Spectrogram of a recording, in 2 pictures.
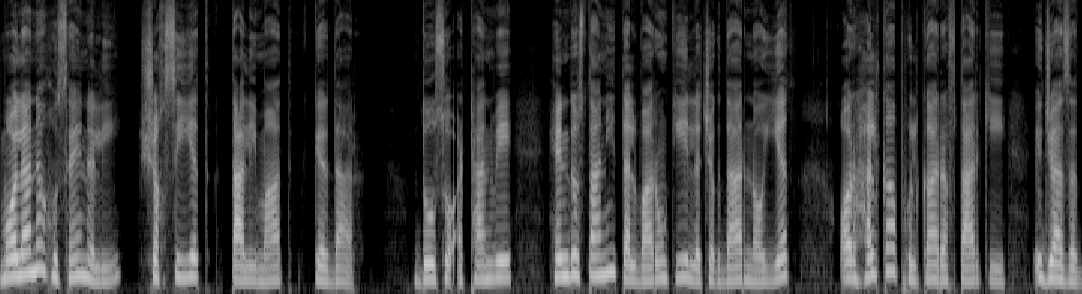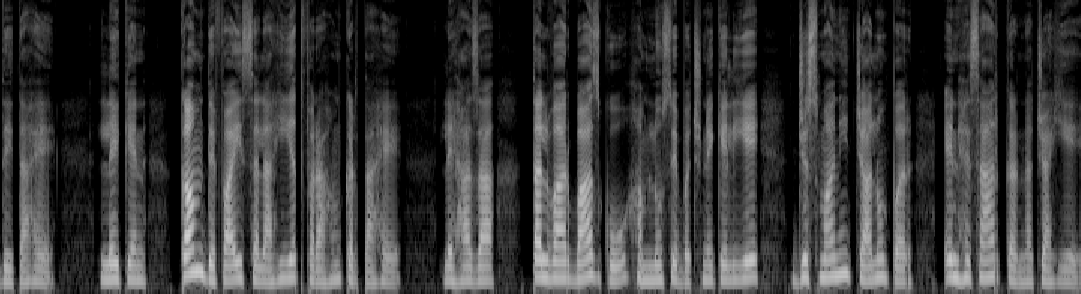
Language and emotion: Urdu, neutral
